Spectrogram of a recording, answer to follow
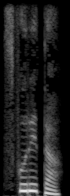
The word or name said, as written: ಸುಫರ್ದು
